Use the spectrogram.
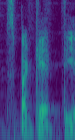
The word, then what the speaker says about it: spaghetti: what about spaghetti spaghetti spaghetti oh you pronounce the Double T as well that's right okay so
